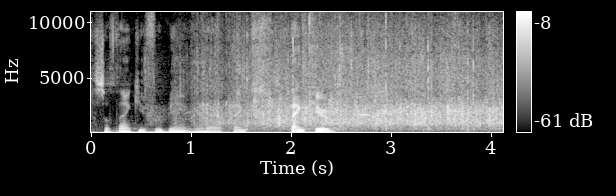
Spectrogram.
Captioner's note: applause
